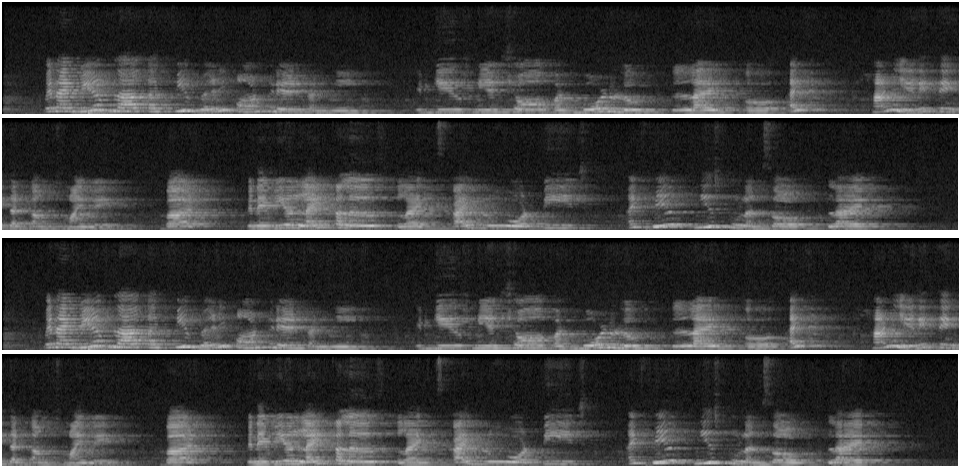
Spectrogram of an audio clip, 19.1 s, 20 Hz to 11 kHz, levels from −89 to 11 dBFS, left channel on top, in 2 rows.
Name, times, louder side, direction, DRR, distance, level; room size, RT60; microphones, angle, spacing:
voice 1, 0.4-3.6 4.1-6.4 6.7-7.2 7.4-8.2 8.7-10.7 11.2-11.5 12.0-13.8 14.1-15.3 15.8-18.2, right 1 dB, 10° right, 6 dB, 0.5 m, -27 dB
8.9 x 7.9 x 2.8 m, 1.0 s
head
